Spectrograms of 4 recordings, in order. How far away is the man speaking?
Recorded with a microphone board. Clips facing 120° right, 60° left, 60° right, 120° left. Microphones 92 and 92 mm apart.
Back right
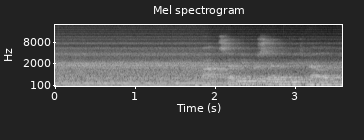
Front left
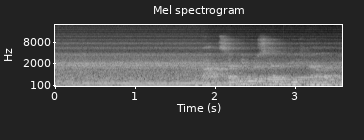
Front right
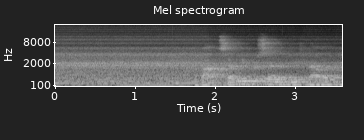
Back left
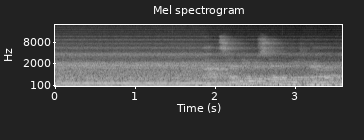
About 4 m.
